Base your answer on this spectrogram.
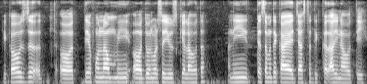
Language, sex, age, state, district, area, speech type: Marathi, male, 30-45, Maharashtra, Thane, urban, spontaneous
